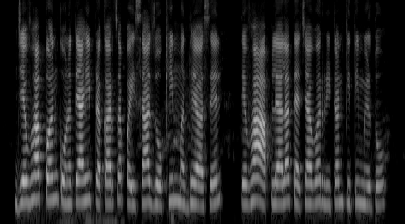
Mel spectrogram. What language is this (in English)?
Marathi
